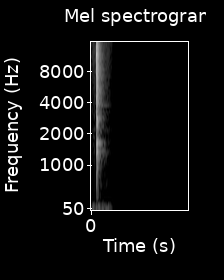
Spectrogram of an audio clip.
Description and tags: Desk lamp switch
My desk lamp's rotary switch clicking. Recorded for an animated logo treatment I created.
click, switch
